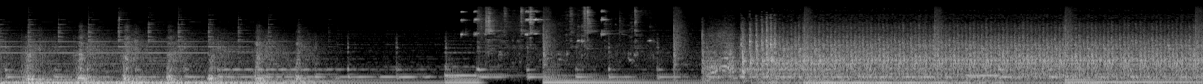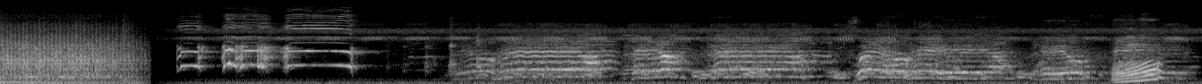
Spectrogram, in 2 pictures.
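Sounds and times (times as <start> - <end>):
engine-like sound effect: 7.0 - 13.6
rooster crowing: 13.7 - 22.9
chicken calls: 13.7 - 24.0.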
